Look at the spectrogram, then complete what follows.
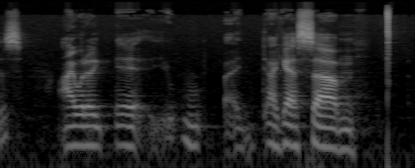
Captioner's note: stutters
